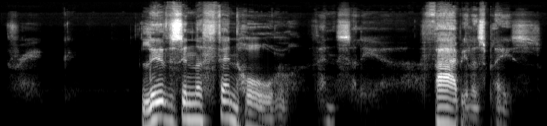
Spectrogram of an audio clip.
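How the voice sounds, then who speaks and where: A man from London with an English accent, reciting poetry as a deliberate storyteller with weighted pauses. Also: mid-range voice, dark tone. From London, England. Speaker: poet and actor.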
